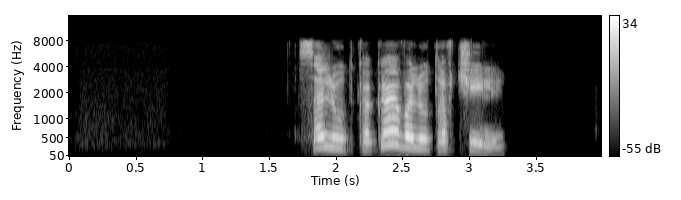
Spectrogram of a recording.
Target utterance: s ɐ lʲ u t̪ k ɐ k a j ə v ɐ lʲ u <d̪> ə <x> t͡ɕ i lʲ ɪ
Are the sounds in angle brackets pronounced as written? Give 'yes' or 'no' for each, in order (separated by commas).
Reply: no, no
